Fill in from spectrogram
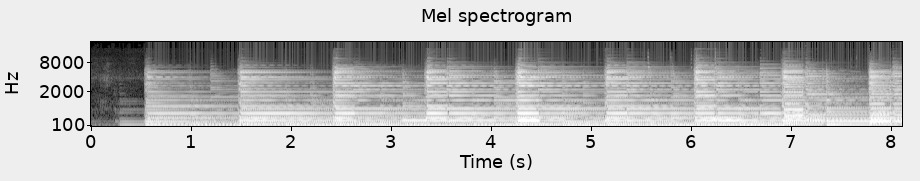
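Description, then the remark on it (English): Acoustic guitar played live, strumming full chords in a slow, steady rhythm as a song's opening. It sounds moderately loud, with each chord ringing into the next and no voices. “Suppose you, do you want me to play something?”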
